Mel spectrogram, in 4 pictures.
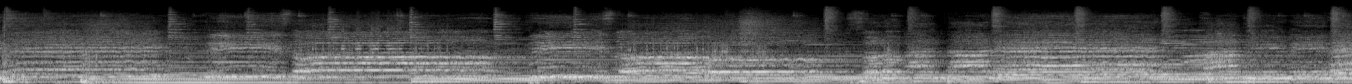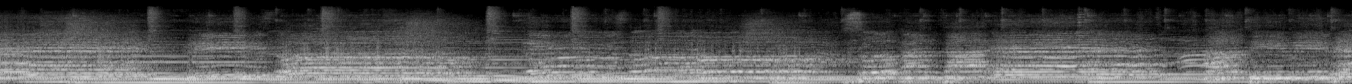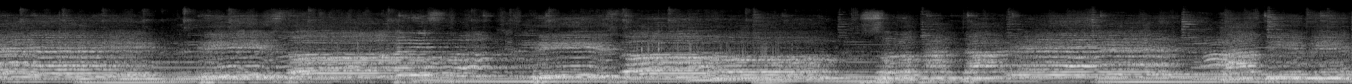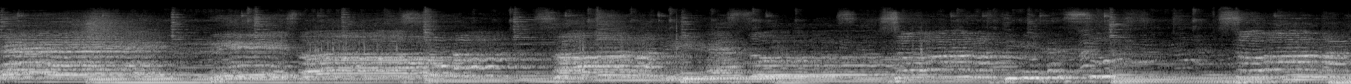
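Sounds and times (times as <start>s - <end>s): instrumental accompaniment: 0.0s - 54.0s
women's backing choir: 0.0s - 54.0s
woman singing gospel song: 42.7s - 54.0s.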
